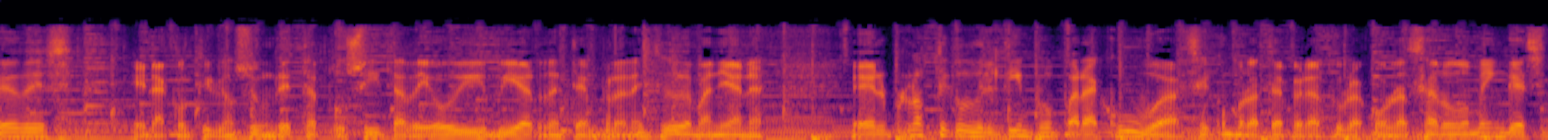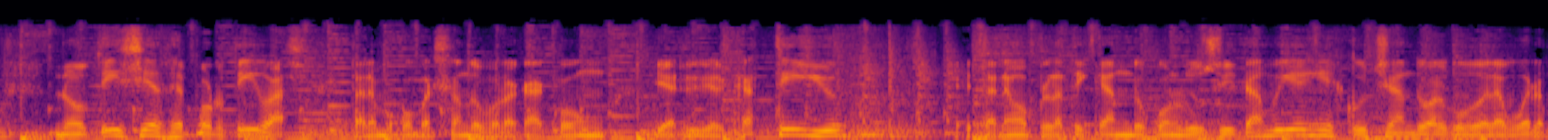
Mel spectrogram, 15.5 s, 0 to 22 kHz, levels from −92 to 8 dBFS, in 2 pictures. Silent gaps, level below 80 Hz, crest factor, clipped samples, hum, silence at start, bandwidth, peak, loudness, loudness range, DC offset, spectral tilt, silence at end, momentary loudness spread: none; -32 dBFS; 16 dB; under 0.1%; none; 0 s; 11.5 kHz; -4 dBFS; -21 LUFS; 1 LU; under 0.1%; -5 dB/octave; 0 s; 5 LU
